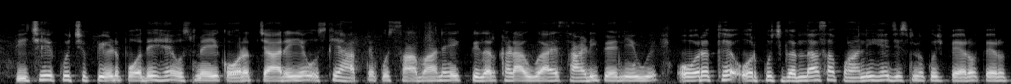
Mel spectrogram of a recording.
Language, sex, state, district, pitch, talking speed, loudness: Hindi, male, Jharkhand, Sahebganj, 180 Hz, 220 wpm, -14 LUFS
